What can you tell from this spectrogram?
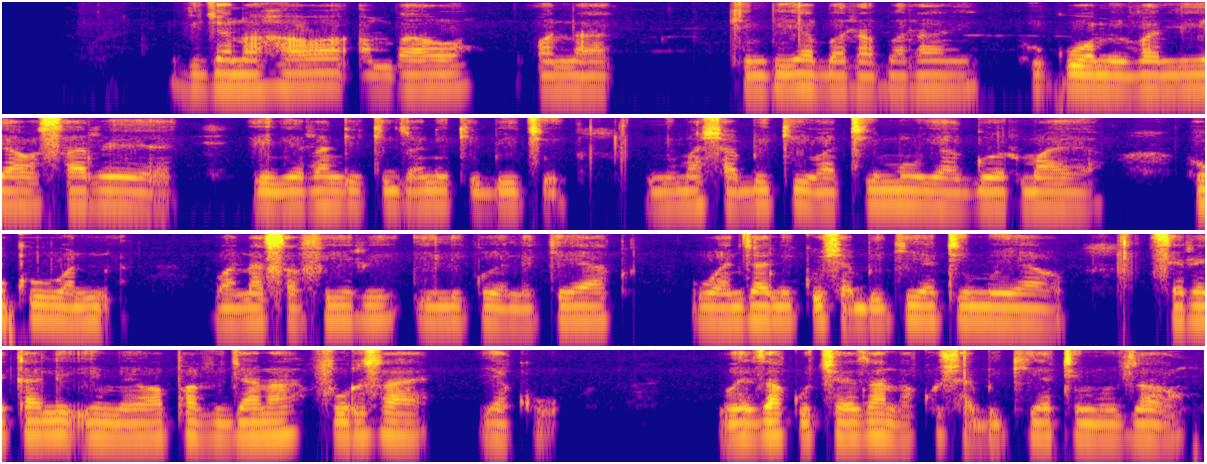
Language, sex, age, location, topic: Swahili, male, 18-24, Kisumu, government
